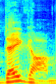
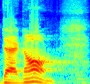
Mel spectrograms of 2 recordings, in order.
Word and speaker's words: Dagon: Now, it's in Hebrew, it is pronounced Dagon, but in Smyrna, it's pronounced Dagon.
